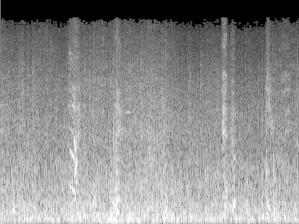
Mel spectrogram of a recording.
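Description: A train rumbles along steadily with a constant mechanical roar, and a few brief squeaks rise above the noise, in the video game Uncharted: The Lost Legacy.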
